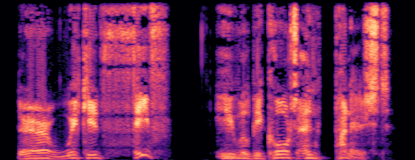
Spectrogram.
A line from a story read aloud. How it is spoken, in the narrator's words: growled Squire Trelawney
